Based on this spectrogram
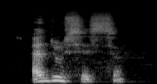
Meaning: inflection of adoucir: 1. third-person plural present indicative/subjunctive 2. third-person plural imperfect subjunctive
- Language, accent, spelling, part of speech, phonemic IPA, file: French, Canada, adoucissent, verb, /a.du.sis/, LL-Q150 (fra)-adoucissent.wav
